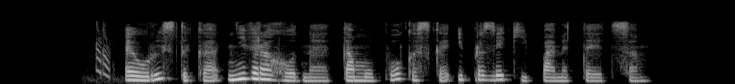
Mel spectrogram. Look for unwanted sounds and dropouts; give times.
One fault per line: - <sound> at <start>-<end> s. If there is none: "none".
- chirp at 0.9-1.2 s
